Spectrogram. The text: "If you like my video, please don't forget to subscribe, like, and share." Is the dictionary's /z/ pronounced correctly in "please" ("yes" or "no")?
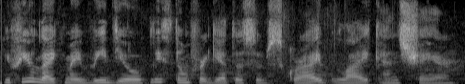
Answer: no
